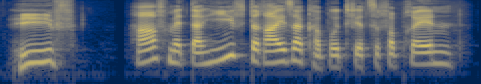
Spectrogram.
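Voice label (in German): "hiew", wittlicher woerterbuch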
